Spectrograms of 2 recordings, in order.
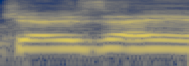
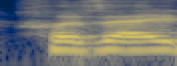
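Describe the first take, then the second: First: The name is said with a Portuguese pronunciation. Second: The name is said with a Spanish pronunciation. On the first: The person is taken to be Portuguese. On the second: The person is taken to be Spanish-speaking.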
